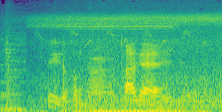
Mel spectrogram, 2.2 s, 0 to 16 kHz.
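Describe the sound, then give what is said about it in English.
A steady, high insect drone of honeybees buzzing around three-layer multi-box hives at an apiary of over 200 hives in China fills the scene without pause, while indistinct voices murmur faintly underneath. “This apiary has over 200 hives.”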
